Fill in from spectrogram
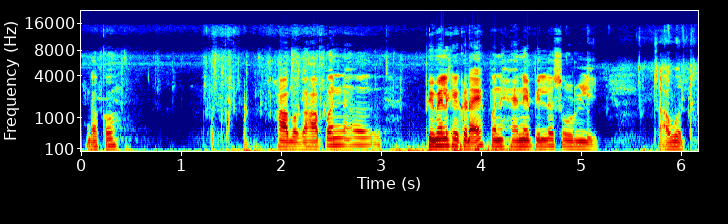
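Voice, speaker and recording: Young man vlogging outdoors, lightly high-pitched. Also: unhurried. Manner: chatty, addresses viewers directly, often drops to a soft murmur while handling finds. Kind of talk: casual outdoor vlog narration. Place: outdoors on an open rural plateau. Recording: dull, muffled outdoor audio with faint nature noise.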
